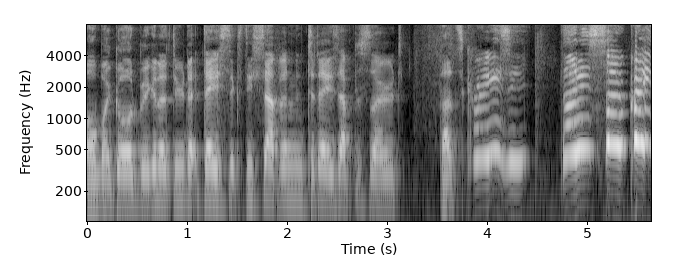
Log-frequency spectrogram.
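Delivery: excited, high-pitched, rising, gushing delivery. A host introducing today's episode, excited and high-pitched. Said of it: "I get more high-pitched the more excited I am".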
